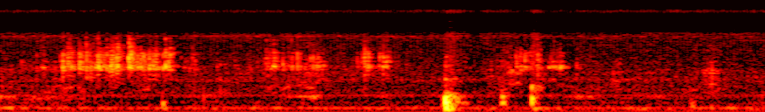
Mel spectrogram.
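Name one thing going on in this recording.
Ice cubes clink against a glass.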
